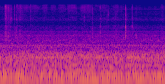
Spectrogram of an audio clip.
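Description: Steady low hum of room background noise, with one faint click near the end.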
